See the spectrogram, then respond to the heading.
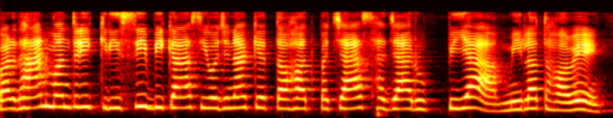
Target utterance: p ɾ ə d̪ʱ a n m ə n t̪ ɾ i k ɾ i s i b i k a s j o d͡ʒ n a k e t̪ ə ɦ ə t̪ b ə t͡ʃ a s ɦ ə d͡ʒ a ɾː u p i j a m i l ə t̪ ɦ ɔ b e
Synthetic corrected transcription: p ɾ ə d̪ʱ a n m ə n t̪ ɾ i k ɾ i s i b i k a s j o d͡ʒ n a k e t̪ ə ɦ ə t̪ p ə t͡ʃ a s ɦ ə d͡ʒ a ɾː u p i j a m i l ə t̪ ɦ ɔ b e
